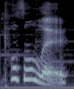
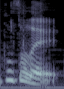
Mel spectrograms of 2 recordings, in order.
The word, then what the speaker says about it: pozole: It's pozole. It's pozole. Pozole like that.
